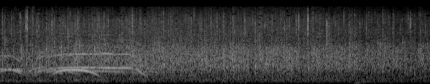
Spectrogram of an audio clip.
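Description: Audience applauding steadily, with a few brief calls from the crowd in the first second and a half.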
